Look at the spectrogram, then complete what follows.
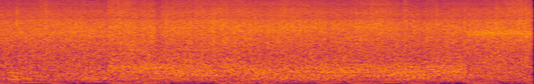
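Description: Steady, loud rush of water spray with a low machine rumble pulsing underneath, in an enclosed truck wash bay.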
